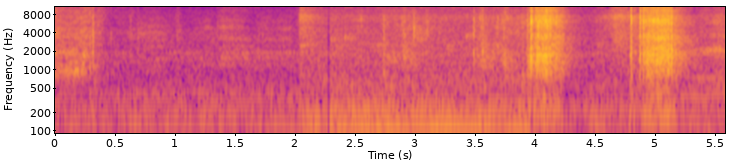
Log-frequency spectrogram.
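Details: Indoor room noise with a low mechanical hum, scraping and brief clattering bursts, with faint speech-like sounds; no animal voice is heard.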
